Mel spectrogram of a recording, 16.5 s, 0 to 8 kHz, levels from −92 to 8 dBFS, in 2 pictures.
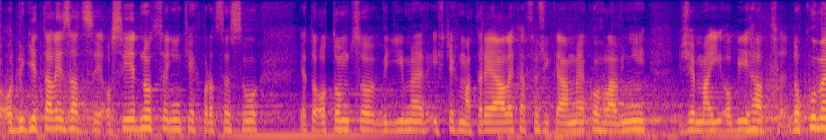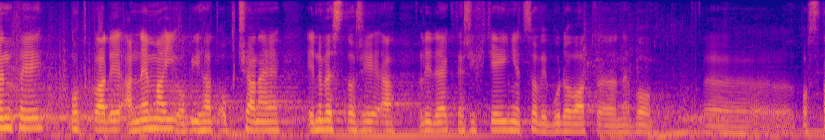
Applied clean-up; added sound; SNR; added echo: none; Engine starting / Car; 12 dB; none.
